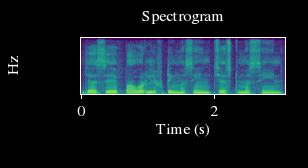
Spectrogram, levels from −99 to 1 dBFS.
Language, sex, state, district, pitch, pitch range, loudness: Hindi, male, Jharkhand, Garhwa, 100 Hz, 95-100 Hz, -17 LUFS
